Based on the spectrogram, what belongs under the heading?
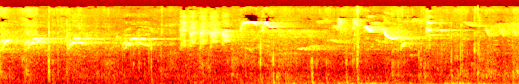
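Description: A small woodland bird singing a run of short, repeated high chirps, then higher notes partway through. Under it, gloved hands scrape and pull at soil and roots, giving short scratchy clicks.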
